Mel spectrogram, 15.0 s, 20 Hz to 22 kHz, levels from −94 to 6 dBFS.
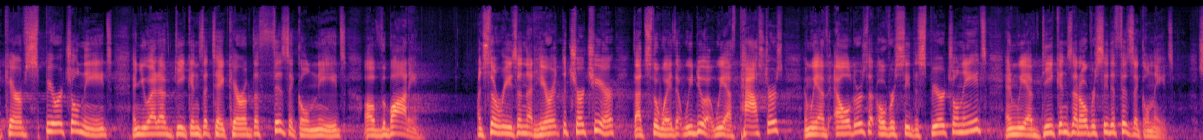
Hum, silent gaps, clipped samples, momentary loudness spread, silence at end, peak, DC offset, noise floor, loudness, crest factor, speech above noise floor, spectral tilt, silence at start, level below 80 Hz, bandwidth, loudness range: none; none; under 0.1%; 6 LU; 0 s; 0 dBFS; under 0.1%; -52 dBFS; -17 LUFS; 16 dB; 35 dB; -5.5 dB/octave; 0 s; -48 dBFS; 19 kHz; 1 LU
